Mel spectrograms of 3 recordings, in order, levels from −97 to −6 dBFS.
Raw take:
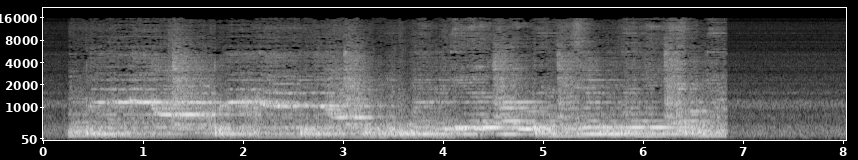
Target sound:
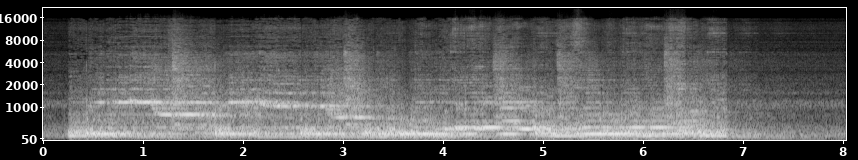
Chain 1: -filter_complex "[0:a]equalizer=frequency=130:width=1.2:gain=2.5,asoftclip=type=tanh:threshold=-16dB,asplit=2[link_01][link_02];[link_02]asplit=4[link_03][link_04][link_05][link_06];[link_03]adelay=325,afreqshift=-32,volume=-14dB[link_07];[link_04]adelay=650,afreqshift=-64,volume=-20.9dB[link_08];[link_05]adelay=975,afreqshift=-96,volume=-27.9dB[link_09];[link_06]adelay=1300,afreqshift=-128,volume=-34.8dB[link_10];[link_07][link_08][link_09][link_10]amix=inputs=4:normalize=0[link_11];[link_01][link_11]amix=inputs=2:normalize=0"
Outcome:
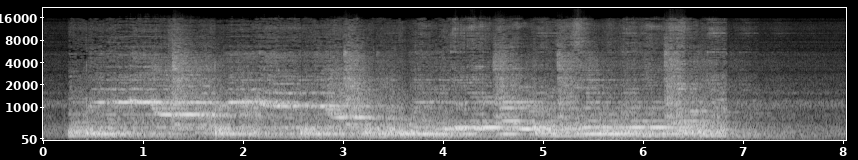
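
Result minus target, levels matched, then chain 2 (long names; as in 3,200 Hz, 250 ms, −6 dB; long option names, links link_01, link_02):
125 Hz band −4.0 dB
-filter_complex "[0:a]equalizer=frequency=130:width=1.2:gain=13,asoftclip=type=tanh:threshold=-16dB,asplit=2[link_01][link_02];[link_02]asplit=4[link_03][link_04][link_05][link_06];[link_03]adelay=325,afreqshift=-32,volume=-14dB[link_07];[link_04]adelay=650,afreqshift=-64,volume=-20.9dB[link_08];[link_05]adelay=975,afreqshift=-96,volume=-27.9dB[link_09];[link_06]adelay=1300,afreqshift=-128,volume=-34.8dB[link_10];[link_07][link_08][link_09][link_10]amix=inputs=4:normalize=0[link_11];[link_01][link_11]amix=inputs=2:normalize=0"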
